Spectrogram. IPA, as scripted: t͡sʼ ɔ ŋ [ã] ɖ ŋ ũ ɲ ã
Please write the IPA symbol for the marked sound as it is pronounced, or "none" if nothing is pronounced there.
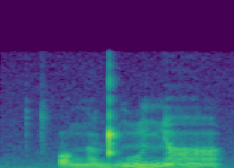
ã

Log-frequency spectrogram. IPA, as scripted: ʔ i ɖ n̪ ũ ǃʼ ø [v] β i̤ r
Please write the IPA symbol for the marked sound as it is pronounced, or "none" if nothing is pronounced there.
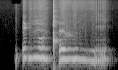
v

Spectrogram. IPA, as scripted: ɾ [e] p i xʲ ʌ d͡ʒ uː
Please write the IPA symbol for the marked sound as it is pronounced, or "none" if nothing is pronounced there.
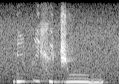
i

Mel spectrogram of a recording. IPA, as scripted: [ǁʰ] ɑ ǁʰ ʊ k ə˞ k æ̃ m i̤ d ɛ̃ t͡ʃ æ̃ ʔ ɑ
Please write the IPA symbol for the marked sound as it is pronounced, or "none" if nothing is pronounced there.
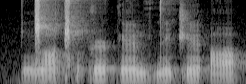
ŋ͡ǁ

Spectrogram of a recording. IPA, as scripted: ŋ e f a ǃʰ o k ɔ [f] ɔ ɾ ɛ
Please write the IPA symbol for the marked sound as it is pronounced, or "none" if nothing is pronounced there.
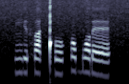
b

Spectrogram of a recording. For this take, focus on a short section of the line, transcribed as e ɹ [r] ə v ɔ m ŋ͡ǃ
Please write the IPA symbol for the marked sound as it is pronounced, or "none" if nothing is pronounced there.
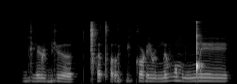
n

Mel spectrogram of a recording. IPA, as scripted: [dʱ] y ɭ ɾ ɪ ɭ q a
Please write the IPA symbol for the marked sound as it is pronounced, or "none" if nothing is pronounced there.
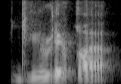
dʱ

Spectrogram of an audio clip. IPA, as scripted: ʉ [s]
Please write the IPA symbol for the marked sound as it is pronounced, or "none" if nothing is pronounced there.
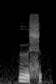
s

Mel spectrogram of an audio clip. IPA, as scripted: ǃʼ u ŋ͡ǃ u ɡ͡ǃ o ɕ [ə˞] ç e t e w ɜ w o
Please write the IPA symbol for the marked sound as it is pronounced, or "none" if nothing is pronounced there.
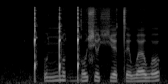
ə˞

